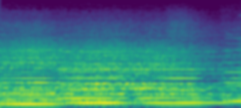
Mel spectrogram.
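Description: Pipe organ playing held chords that change a few times.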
